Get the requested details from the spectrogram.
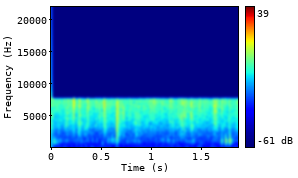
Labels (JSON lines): {"label": "biophony", "recorder": "SoundTrap 500"}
